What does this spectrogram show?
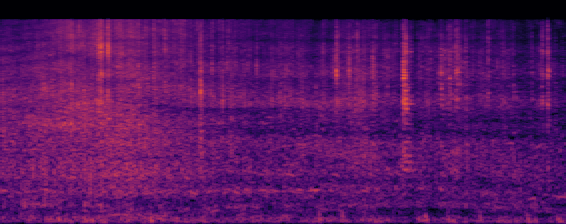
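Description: Distant engine of a Mitsubishi Galant Fortis dirt-trial car running on the course, heard across open ground, under a steady low rumble of wind on the microphone.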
